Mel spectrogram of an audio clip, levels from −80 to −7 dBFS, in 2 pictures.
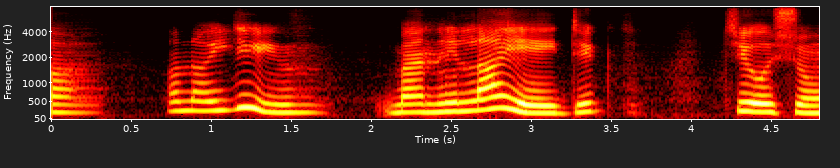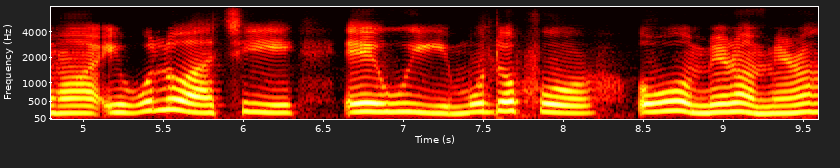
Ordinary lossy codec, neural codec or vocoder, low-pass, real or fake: none; codec, 16 kHz, about 1 kbps, DyCAST, with the encoder's durations; none; fake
